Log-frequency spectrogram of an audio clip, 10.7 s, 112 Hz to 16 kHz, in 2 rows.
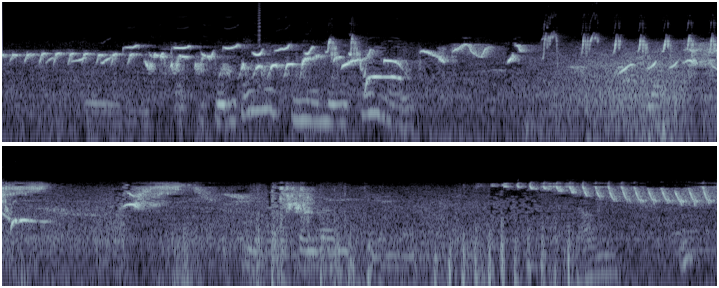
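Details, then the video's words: White-rumped shama lure for young birds, afternoon recording: busy warbled phrases of quick whistles and chips, a burst of sharp high notes, then a rapid rattling trill at the end. "Pancingan Sore Murai Batu Gacor di Jamin 100% RESPON buat pancingan murai batu pastol agar bunyi"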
